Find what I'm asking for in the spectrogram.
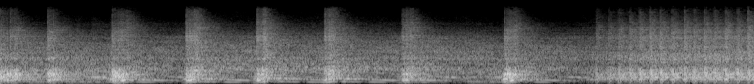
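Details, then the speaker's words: First-ever start of a brand-new Kawasaki KX112 after fitting a Pro Circuit pipe, R-304 silencer, Boyesen RAD valve, VHM high-compression head and rejetting. Several kick-start strokes, then it fires and holds a crisp, even crackle with no misfire; it started within a few kicks. "Dang, that's perfect. Holy mackerel. Second kick, third kick, whatever. That thing was started right up."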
